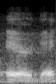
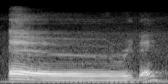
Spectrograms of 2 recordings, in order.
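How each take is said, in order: First: The word 'every' is squeezed into 'air'. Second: The word 'every' is said in full.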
